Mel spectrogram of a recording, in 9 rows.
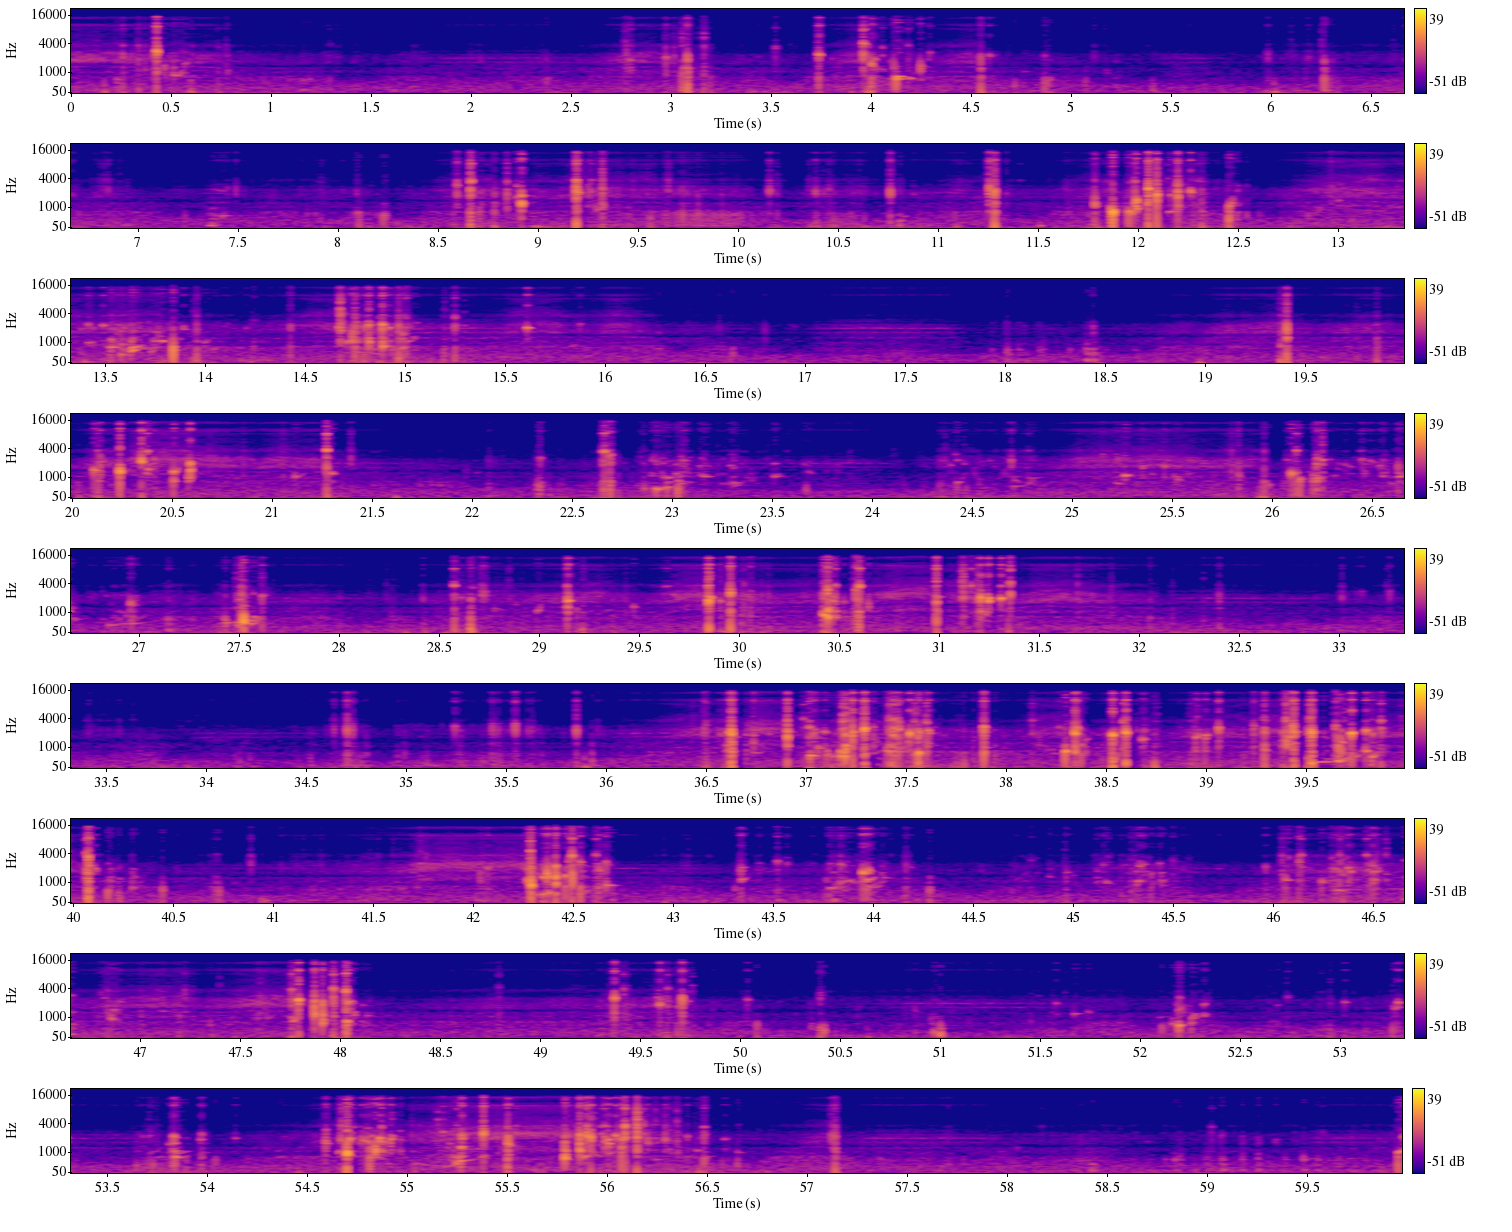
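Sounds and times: water gurgling underwater: 11.7s - 12.6s, 22.6s - 23.6s, 36.6s - 40.3s.

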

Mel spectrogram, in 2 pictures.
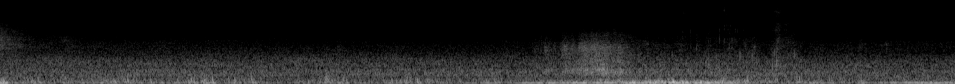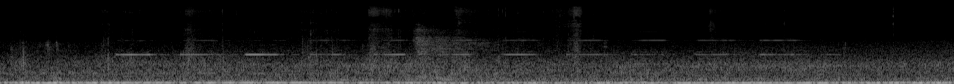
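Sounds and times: reversing alarm beeping: 10.6s - 18.3s.

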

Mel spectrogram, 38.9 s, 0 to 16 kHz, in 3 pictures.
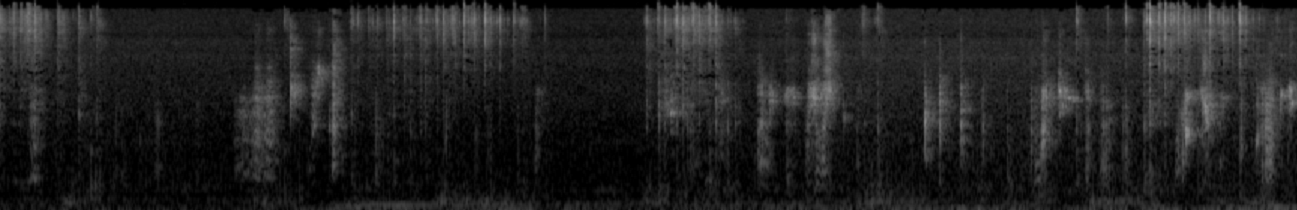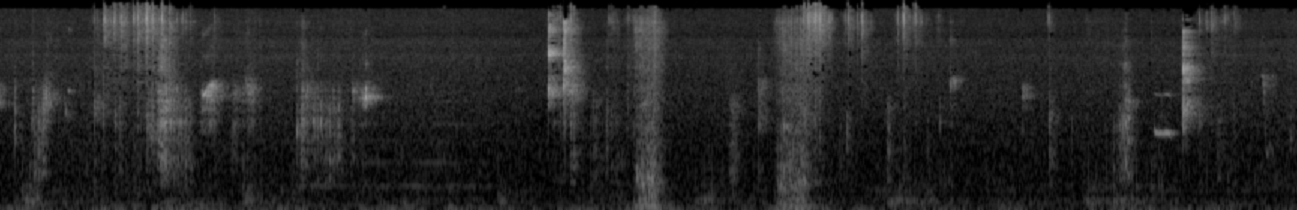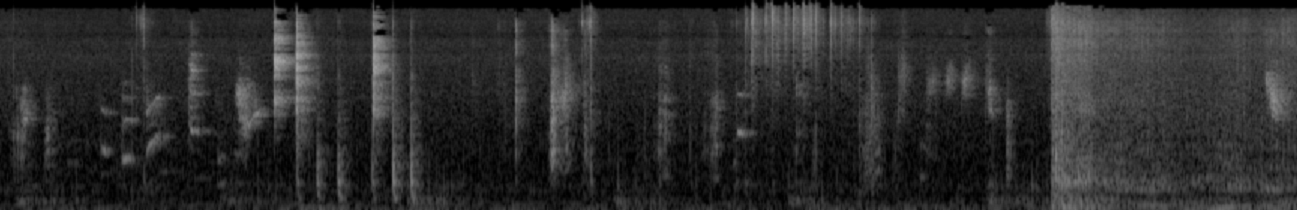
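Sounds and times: budgerigar chattering and chirping: 6.6s - 8.6s, 32.5s - 36.1s, 38.6s - 38.9s.

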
